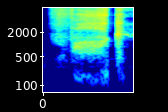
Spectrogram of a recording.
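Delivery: imitated whispered curse; hushed swearing. Retelling friend's look during the take, whispered swearing. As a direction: whisper the curse under your breath.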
